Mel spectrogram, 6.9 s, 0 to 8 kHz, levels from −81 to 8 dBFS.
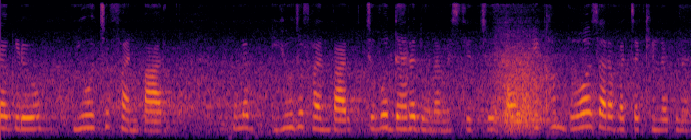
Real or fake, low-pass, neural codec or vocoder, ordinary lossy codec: real; 7.2 kHz; none; none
